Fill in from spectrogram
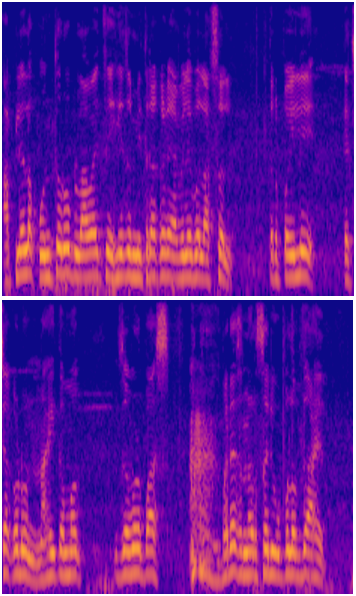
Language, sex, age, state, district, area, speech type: Marathi, male, 30-45, Maharashtra, Nanded, urban, spontaneous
